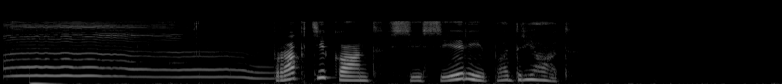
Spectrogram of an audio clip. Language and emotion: Russian, neutral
